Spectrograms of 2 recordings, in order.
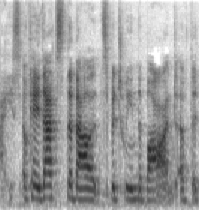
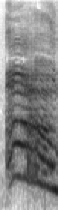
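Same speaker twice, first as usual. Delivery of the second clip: disgusted groan; 6 dB louder than usual. Real, not acted. Disgust after shouting name.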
